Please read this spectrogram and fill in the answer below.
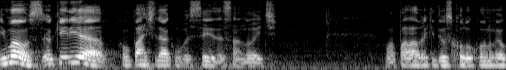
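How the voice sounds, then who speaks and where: A man talks with a Rio de Janeiro accent. His voice is fairly high in pitch. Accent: carioca. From Rio de Janeiro, Brazil. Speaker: pastor. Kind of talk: sermon. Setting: church.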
